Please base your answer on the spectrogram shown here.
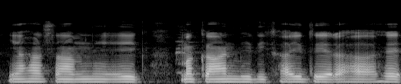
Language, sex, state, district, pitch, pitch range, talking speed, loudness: Hindi, male, Uttar Pradesh, Lalitpur, 120 Hz, 120-125 Hz, 135 wpm, -19 LUFS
